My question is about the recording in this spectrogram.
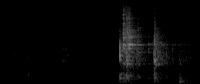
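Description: A sudden clatter of a hard object knocked or set down on a craft table, then a few lighter knocks.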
